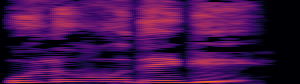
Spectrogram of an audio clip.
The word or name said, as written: ಉಲುಹುದೆಗೆ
